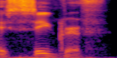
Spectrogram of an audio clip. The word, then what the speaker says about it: Seagriff: You always say Seagriff. Yes. Spelled Seagriff.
